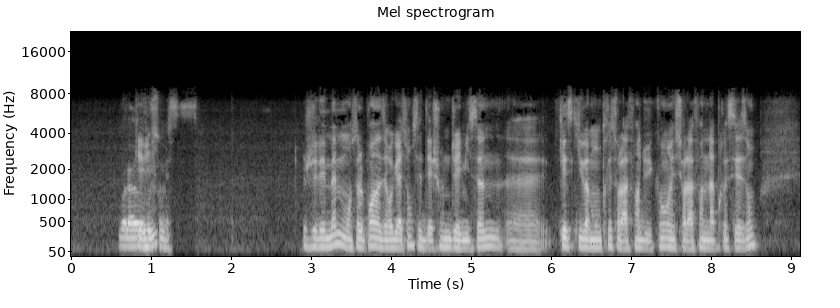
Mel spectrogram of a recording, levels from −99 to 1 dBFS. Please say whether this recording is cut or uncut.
uncut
